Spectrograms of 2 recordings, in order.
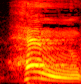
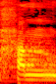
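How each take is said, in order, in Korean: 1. 모음은 'cat'의 'a'처럼 나요. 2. 모음은 열린 'ah' 소리예요. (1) "영어권 사람들은 햄 그래요. 그분들이 잘못 발음하는 거예요" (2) "한국말로는 함"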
